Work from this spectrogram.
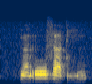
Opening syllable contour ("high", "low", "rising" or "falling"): low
